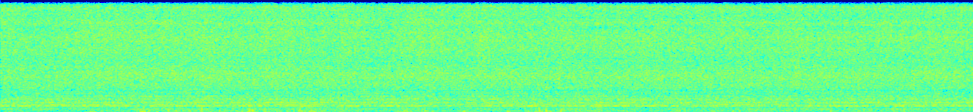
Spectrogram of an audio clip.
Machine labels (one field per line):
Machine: fan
